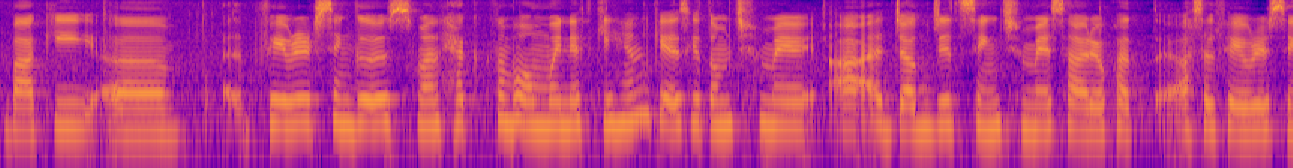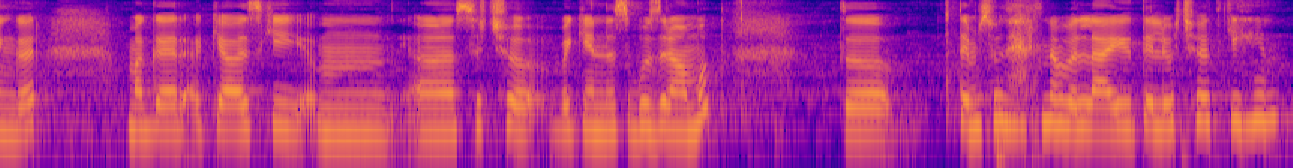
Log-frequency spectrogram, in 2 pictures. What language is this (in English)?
Kashmiri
